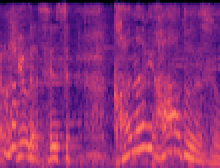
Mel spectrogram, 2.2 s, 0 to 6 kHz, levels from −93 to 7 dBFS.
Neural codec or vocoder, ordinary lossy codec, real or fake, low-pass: none; none; real; 5.4 kHz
